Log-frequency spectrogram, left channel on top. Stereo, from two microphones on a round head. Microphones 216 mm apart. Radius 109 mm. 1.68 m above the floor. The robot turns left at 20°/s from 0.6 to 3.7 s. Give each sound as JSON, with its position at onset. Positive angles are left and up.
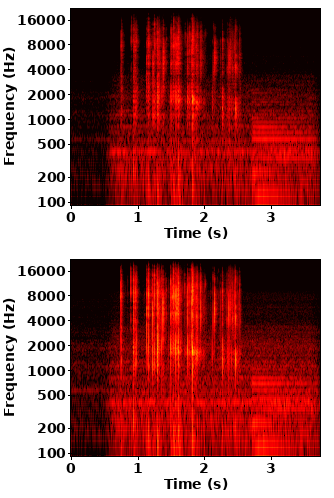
{"t": 0.7, "sound": "crushing", "side_deg": -70, "distance_m": 0.5}
{"t": 2.7, "sound": "a guitar", "side_deg": -45, "distance_m": 2.5}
